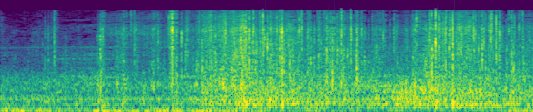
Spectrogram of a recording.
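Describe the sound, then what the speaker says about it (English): A plastic bag holding a Paragon fold-down projector screen crinkles and rustles close up during unboxing, a steady, busy crackle that runs for the whole moment with no voices. "They're in a tied up plastic bag."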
